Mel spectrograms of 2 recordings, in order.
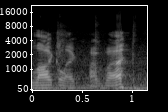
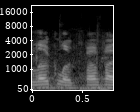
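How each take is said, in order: First: The first words have the vowel of 'lock'. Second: The first words have the vowel of 'look'. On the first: The speaker calls it wrong. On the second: The speaker calls it right. "I say"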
